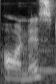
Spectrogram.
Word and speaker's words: honest: exceptions number one an honest man here although honest starts with a consonant h the word honest starts with a vowel sound where h is silent so here annie is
